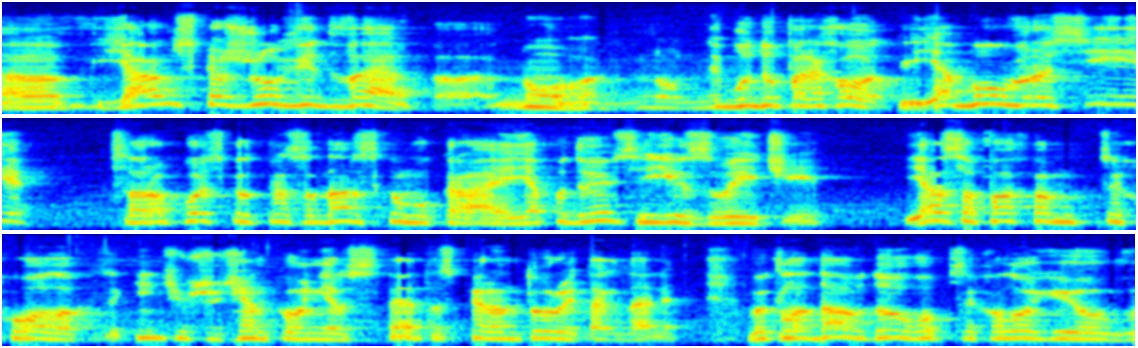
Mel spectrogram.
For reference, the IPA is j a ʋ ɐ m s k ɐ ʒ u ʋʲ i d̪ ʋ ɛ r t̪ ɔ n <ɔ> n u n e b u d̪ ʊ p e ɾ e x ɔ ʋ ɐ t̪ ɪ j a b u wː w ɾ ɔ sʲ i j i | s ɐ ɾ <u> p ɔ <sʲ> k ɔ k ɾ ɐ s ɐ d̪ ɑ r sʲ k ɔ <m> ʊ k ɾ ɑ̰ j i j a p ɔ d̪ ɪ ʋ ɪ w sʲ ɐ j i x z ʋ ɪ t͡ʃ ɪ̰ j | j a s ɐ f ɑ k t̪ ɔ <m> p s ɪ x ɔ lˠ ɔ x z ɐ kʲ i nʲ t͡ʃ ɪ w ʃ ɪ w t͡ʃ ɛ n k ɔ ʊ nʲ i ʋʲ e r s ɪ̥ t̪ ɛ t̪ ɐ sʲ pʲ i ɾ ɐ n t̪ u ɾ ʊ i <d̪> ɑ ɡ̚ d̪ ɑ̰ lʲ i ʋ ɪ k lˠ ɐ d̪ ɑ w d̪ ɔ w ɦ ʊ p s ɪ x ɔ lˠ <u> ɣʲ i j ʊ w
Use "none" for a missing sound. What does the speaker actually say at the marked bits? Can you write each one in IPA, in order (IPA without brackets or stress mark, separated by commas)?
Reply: u, ɔ, sʲ, m, m, t̪, ɔ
